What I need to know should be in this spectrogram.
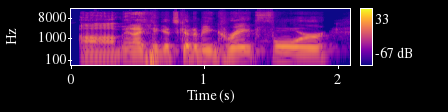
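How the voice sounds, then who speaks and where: A little fast and medium in pitch, a congested man talks alone on his livestream. He keeps it casual and blunt, wandering from point to point and swearing without restraint.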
